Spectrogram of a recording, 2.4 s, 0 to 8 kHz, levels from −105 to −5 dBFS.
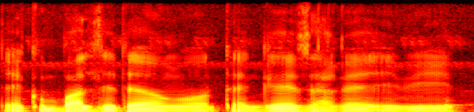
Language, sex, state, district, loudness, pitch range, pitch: Chakma, male, Tripura, West Tripura, -20 LUFS, 90-95 Hz, 95 Hz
